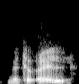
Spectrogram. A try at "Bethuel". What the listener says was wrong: With the th. Bethuel. Bethuel. Bethuel.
